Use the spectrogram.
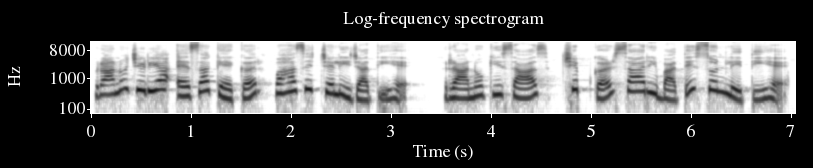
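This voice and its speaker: Female story narrator, high pitch, lively intonation, scripted cartoon storytelling, dry sound. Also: a little slow, dry recording.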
